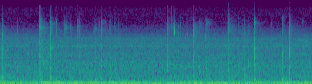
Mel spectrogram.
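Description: Keys on a computer keyboard tapped in quick irregular bursts, faint and close, over a low steady room hiss with no talking.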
